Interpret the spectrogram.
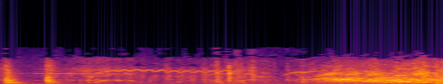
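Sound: horse neighing and whinnying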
